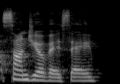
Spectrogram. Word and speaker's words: Sangiovese: While there was not a lot about this particular wine, there's quite a bit to say about Sangiovese. And it's pronounced that way. It's not Sangiovese.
